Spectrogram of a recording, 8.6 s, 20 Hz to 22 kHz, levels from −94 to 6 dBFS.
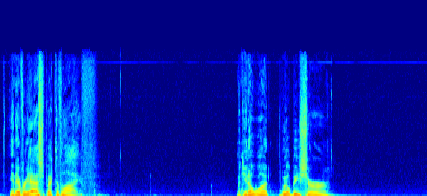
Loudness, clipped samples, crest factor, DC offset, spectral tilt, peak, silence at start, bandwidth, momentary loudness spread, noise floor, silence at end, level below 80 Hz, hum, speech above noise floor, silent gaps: -26 LUFS; under 0.1%; 20 dB; under 0.1%; -6.5 dB/octave; -10 dBFS; 0.2 s; 16.5 kHz; 13 LU; -75 dBFS; 1.95 s; -68 dBFS; none; 49 dB; none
